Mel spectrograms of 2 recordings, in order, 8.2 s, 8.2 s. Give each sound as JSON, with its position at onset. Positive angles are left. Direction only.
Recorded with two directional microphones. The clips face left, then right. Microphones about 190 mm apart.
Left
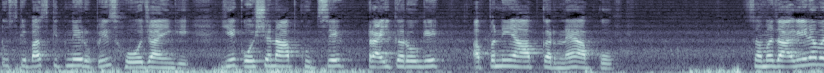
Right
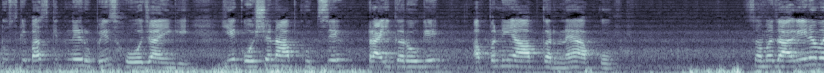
{"t": 0.2, "sound": "a woman's voice", "side_deg": 55}
{"t": 7.5, "sound": "a woman's voice", "side_deg": 60}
